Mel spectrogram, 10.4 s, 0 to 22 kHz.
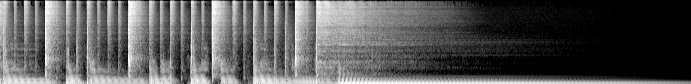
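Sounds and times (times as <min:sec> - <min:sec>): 
50 Hz hum in music: 0:00.1 - 0:10.3.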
